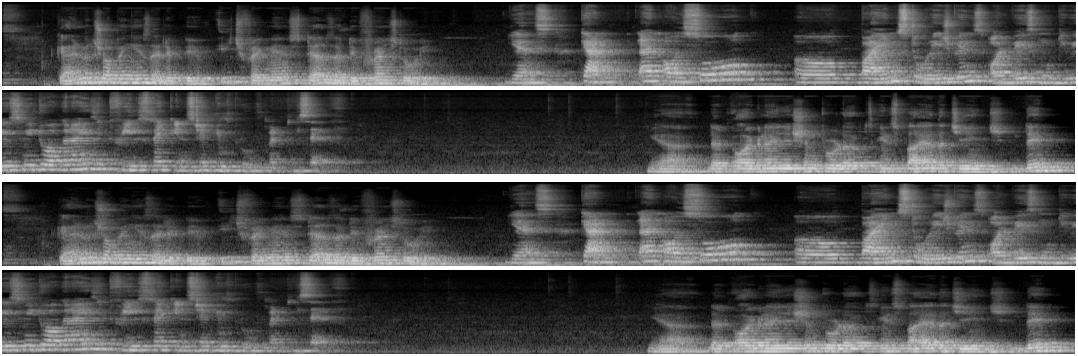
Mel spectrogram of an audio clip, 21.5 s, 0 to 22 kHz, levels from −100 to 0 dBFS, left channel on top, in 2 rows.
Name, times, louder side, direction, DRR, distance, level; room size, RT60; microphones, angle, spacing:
voice 1, 0.6-4.5 17.2-21.2, equal, 75° left, 3 dB, 0.6 m, -22 dB
voice 2, 5.0-7.4 7.9-14.0, left 1 dB, 15° left, -1 dB, 0.5 m, -27 dB
4.4 x 2.3 x 3.7 m, 1.1 s
head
